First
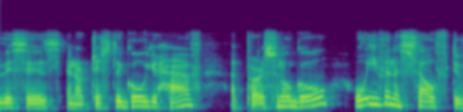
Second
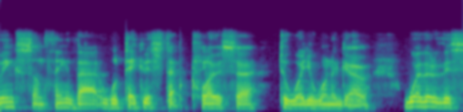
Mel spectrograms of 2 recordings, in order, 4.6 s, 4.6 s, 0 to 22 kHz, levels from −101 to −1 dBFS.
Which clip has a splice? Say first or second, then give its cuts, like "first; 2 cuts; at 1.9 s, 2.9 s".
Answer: second; 1 cut; at 1.0 s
